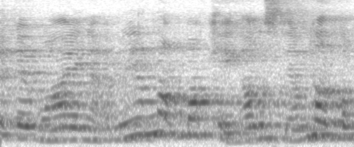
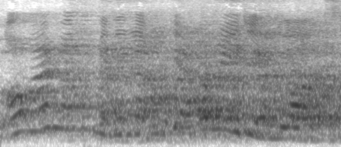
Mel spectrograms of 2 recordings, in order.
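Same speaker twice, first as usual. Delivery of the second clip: higher and loud, fussing over glasses; old dear voice; 7 semitones higher, 11 dB louder than usual. Retold or imitated. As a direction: potter about like a muddled pensioner.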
